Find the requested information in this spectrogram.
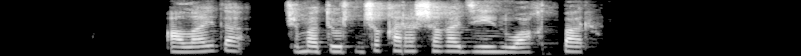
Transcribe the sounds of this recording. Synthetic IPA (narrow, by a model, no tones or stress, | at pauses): ɑlˠɑjd̪ɑ | ʒiɾmɑt̪ʰɵɾt̪ɪnʃɪqʰɑɾɑʃɑʁɑd̪e̞jɪnwɑqə̥t̪̚bɑɾ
